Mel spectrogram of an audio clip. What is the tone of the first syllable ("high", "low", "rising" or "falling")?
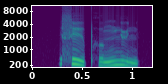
falling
